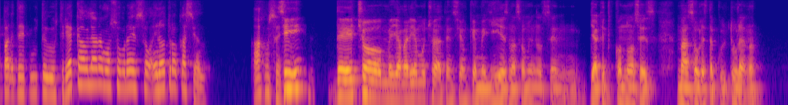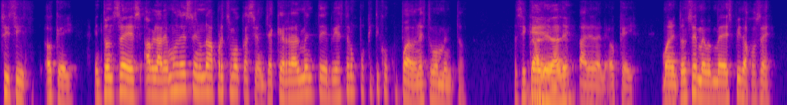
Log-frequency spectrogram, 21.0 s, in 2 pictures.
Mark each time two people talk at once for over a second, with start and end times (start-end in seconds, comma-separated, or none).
none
